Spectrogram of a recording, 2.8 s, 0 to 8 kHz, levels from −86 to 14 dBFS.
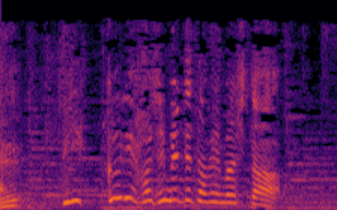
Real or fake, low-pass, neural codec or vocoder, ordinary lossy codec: fake; 7.2 kHz; vocoder, 44.1 kHz, 80 mel bands, Vocos; MP3, 32 kbps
